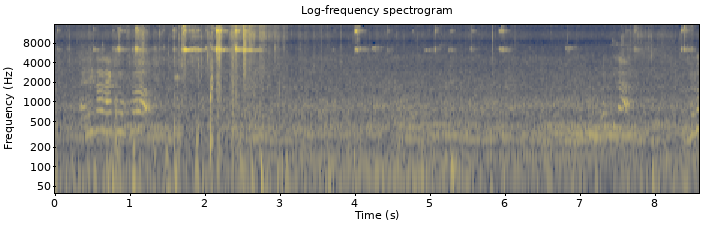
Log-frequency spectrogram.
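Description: A horse moves about during groundwork training, with hoof clip-clops and shuffling nearby while a person talks over them.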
